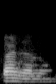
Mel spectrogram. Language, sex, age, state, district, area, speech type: Hindi, male, 45-60, Rajasthan, Jodhpur, urban, conversation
